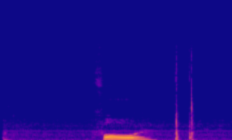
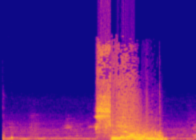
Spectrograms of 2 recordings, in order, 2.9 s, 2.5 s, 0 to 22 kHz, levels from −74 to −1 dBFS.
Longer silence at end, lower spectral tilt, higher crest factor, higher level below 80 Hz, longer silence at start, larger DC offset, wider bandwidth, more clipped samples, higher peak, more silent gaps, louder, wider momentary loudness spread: first, 0.5 s vs 0 s; first, -7.5 dB/octave vs -3 dB/octave; first, 18 dB vs 10 dB; second, -54 dBFS vs -40 dBFS; first, 1.3 s vs 0 s; neither; second, 11.5 kHz vs over 20 kHz; second, under 0.1% vs 0.6%; second, -6 dBFS vs 0 dBFS; neither; second, -20 LUFS vs -6 LUFS; about the same, 21 LU vs 22 LU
